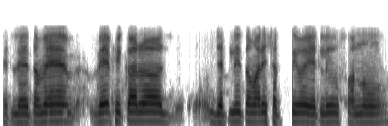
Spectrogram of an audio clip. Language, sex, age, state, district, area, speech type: Gujarati, male, 45-60, Gujarat, Surat, urban, conversation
